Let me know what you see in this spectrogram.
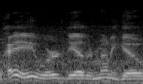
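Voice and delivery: normal talking voice

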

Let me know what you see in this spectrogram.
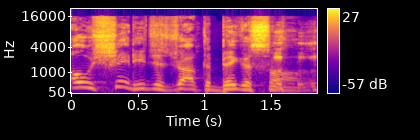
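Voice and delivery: plain

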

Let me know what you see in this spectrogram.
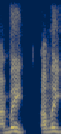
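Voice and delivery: mock high-pitched shouted cry. Acting out what people scream running out the door late for work, imitating someone screaming. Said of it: "screamed this out the door saying".

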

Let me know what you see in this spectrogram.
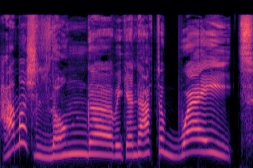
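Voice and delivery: whiny complaining moan, high, "wait" drawn out. Narrator reads Henry, waiting in a long queue to see Father Christmas, whining. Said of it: "whined Henry".

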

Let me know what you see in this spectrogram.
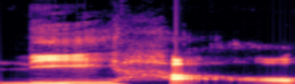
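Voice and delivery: ni said with rising second tone. Mandarin lesson on two third tones together: rising second tone on ni. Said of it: "o ni aqui é lido em segundo tom. Comigo".

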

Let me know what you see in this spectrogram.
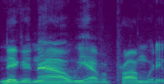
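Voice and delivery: ordinary talk, nothing marked

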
